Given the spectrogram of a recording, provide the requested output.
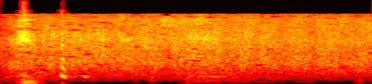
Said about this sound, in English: So should we give an ecstatic round of applause?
